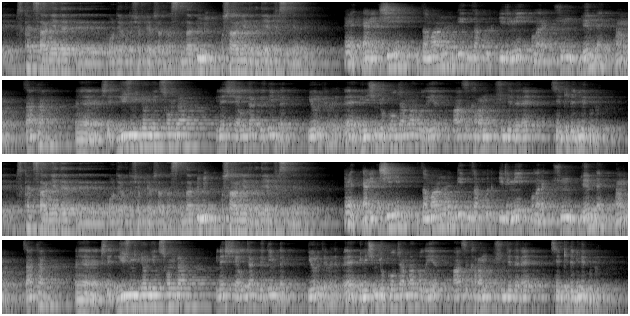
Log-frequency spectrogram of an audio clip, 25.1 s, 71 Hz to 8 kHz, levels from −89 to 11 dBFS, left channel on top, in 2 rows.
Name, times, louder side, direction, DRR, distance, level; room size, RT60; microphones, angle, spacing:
voice 1, 0.3-3.9 4.4-6.1, equal, 10° right, -1 dB, 5.1 m, -23 dB
voice 2, 6.8-12.7 13.0-13.4 14.0-16.3 16.8-18.2 18.6-21.3 21.5-23.1 23.5-24.5, right 1 dB, 65° right, -1 dB, 3.6 m, -19 dB
29.5 x 23.5 x 7.9 m, 2.3 s
head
